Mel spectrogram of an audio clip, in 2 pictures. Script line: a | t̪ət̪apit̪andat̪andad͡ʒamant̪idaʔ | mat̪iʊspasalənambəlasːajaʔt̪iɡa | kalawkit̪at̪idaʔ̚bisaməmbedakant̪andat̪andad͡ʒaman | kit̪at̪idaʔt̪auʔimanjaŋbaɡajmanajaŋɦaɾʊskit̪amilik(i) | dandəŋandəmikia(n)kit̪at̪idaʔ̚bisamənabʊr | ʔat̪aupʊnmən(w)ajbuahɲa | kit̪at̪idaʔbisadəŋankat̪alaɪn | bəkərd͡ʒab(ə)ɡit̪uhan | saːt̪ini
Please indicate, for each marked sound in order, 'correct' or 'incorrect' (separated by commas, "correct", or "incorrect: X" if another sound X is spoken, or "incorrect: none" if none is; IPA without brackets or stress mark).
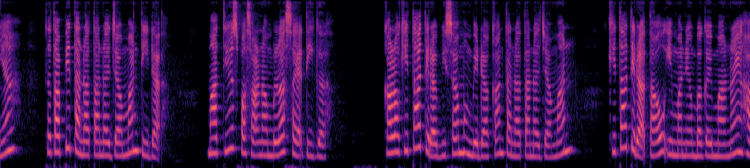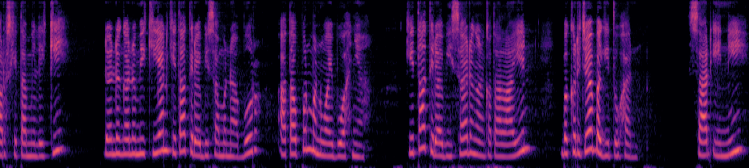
correct, correct, incorrect: u, incorrect: a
